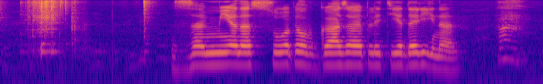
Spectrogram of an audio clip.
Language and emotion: Russian, angry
